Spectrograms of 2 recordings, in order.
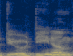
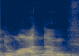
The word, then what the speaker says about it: duodenum: the first uh section is either pronounce the duodenum which is how I pronounce it or the dadum which is the way some people pronounce it um and then there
